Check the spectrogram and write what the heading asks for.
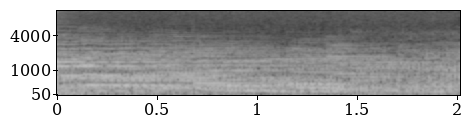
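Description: Grand piano played solo: a classical piece in held notes and chords.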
